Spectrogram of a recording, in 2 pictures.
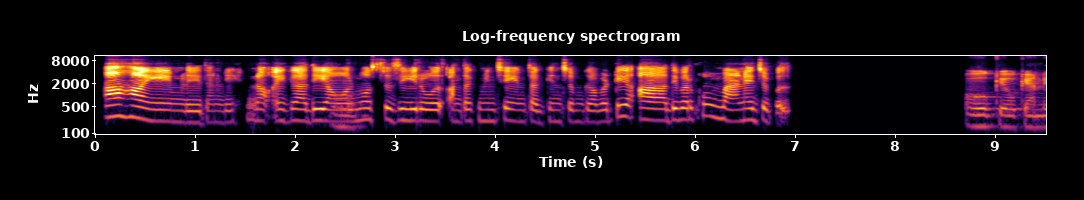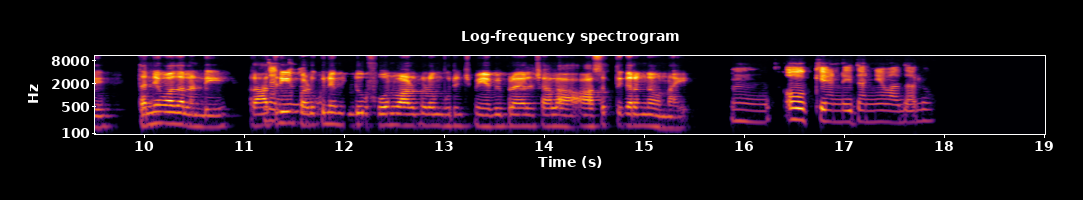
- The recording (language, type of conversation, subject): Telugu, podcast, రాత్రి పడుకునే ముందు మొబైల్ ఫోన్ వాడకం గురించి మీ అభిప్రాయం ఏమిటి?
- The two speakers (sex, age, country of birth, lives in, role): female, 30-34, India, United States, guest; male, 20-24, India, India, host
- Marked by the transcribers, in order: in English: "నొ"; in English: "ఆల్మోస్ట్ జీరో"; in English: "మేనేజబుల్"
